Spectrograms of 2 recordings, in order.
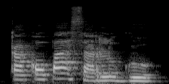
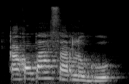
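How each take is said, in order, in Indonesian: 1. Nadanya rendah dan lambat, ditarik-tarik. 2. Nadanya tinggi dan agak cepat. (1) "dengan nada dan indo dan intonasi yang agak rendah dan agak ditarik-tarik" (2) "agak bernada dan agak cepat"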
